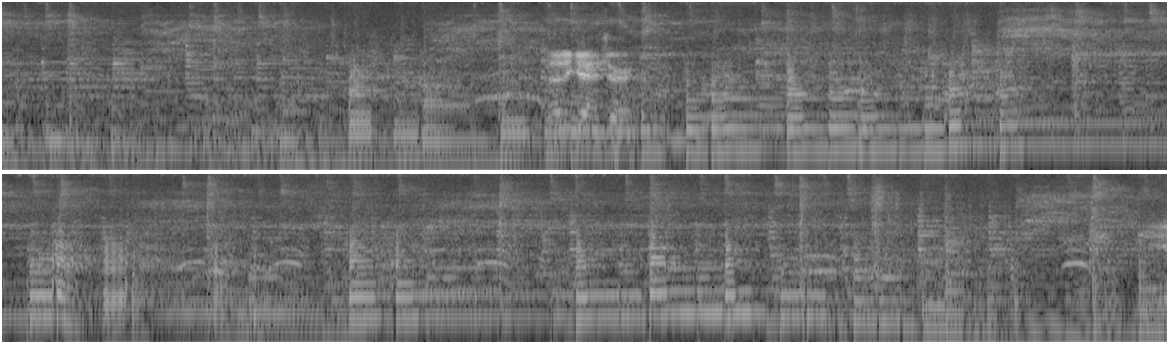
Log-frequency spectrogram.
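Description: Live rock band playing an instrumental solo spot: electric bass and electric guitar over a steady groove, with several notes bent in pitch. The sound comes straight off the soundboard.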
